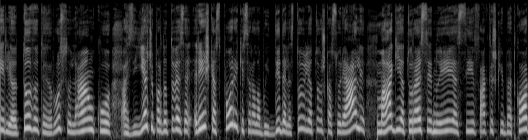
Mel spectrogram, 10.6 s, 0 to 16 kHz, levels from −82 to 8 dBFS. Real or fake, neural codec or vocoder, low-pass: real; none; 14.4 kHz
